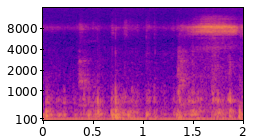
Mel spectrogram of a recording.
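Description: Faint handling noise: a few soft, irregular taps and rubs as a large latex pig-head mask is turned over in the hands, over a low steady hum.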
